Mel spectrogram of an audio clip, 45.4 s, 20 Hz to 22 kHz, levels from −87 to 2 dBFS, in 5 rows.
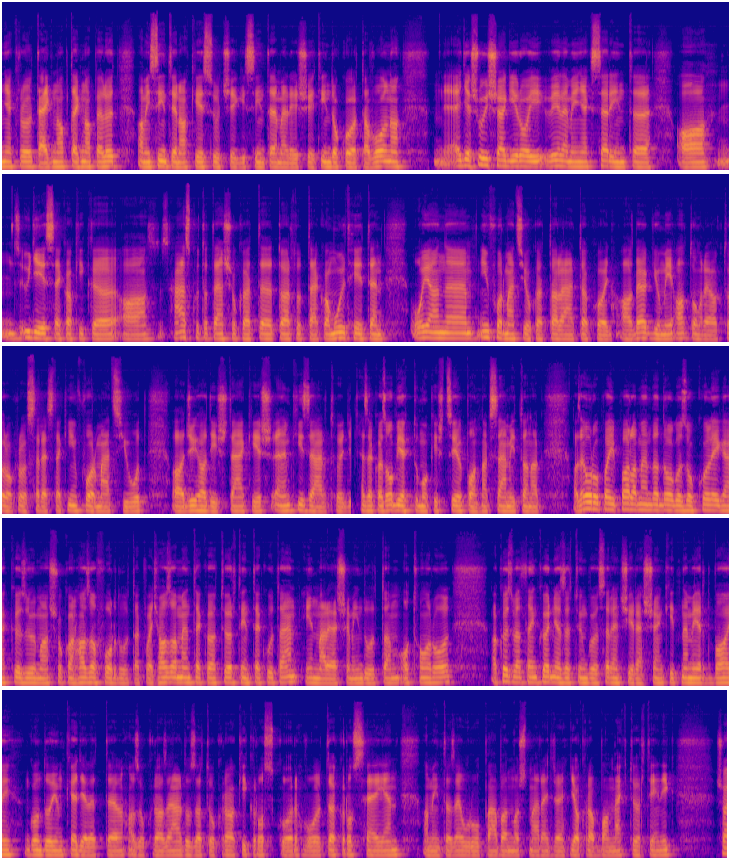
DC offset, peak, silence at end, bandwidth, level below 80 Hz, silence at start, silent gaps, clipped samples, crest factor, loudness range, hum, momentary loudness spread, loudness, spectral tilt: under 0.1%; -4 dBFS; 0 s; 16.5 kHz; -66 dBFS; 0 s; none; under 0.1%; 20 dB; 4 LU; none; 7 LU; -24 LUFS; -5 dB/octave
